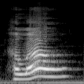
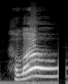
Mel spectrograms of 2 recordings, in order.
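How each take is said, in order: No difference in how they are said.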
